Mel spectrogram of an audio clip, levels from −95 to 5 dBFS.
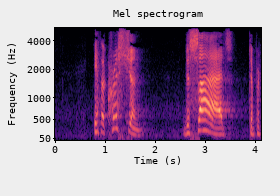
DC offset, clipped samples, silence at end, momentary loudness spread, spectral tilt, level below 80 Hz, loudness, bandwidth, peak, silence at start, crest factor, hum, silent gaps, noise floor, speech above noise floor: under 0.1%; under 0.1%; 0 s; 18 LU; -4.5 dB/octave; -64 dBFS; -20 LUFS; 5.4 kHz; 0 dBFS; 0.8 s; 22 dB; none; none; -67 dBFS; 47 dB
